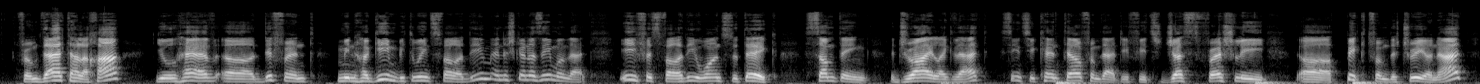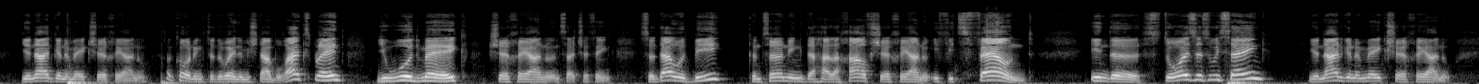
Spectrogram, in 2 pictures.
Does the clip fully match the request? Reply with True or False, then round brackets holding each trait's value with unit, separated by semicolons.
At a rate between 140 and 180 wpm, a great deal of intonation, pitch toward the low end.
False (175 wpm; 6.2 semitones; 150 Hz)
